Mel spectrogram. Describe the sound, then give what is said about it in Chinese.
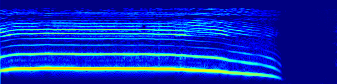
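A wolf howls in one long, steady, fairly high note that slides downward and fades after nearly three seconds. A brief silence follows before another howl begins. No one speaks. “为什么狼喜欢在黑夜里嚎叫？”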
